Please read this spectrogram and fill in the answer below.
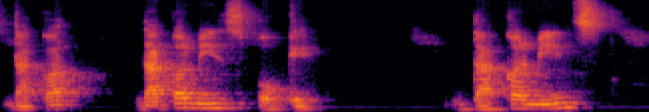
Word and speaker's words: d'accord: तो next is d'accord, d'accord, d'accord. We don't have to pronounce D. It's d'accord.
